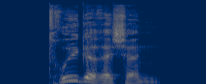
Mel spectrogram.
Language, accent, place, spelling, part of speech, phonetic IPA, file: German, Germany, Berlin, trügerischen, adjective, [ˈtʁyːɡəʁɪʃn̩], De-trügerischen.ogg
- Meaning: inflection of trügerisch: 1. strong genitive masculine/neuter singular 2. weak/mixed genitive/dative all-gender singular 3. strong/weak/mixed accusative masculine singular 4. strong dative plural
